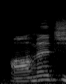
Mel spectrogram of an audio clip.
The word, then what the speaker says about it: homage: By the way, it's pronounced homage, There's not a lot. homage. There's a lot of, How about y'all? You're like homage. Homage. You go homage. It's called an homage. You don't pronounce the H Bruh?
